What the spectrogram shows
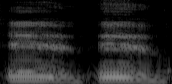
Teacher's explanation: we mid-centralize the ooh sound so that it becomes ooh ooh almost schwa ifying it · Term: mid-centralization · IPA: u̽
